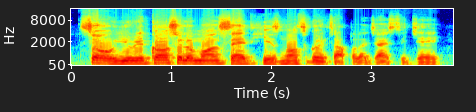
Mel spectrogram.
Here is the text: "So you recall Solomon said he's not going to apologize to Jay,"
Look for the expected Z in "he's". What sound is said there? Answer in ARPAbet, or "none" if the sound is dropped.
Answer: Z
